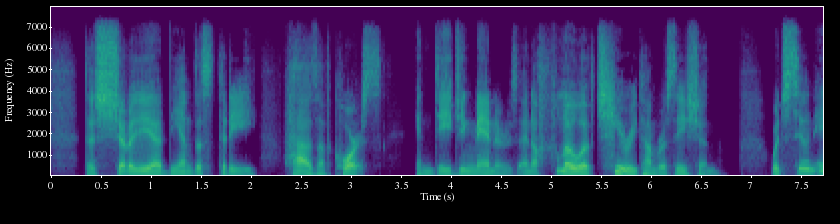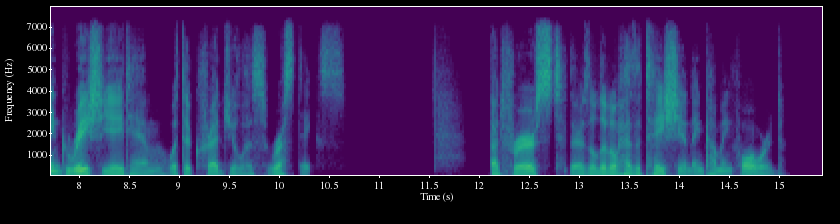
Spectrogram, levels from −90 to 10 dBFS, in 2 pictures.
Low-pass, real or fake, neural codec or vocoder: 7.2 kHz; fake; codec, 16 kHz, 0.5 kbps, X-Codec, HuBERT features, trained on balanced general audio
